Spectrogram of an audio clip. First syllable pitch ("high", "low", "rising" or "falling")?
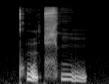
falling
